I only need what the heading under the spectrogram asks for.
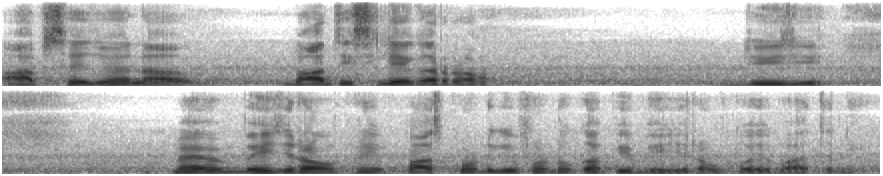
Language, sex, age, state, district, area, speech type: Urdu, male, 45-60, Delhi, North East Delhi, urban, spontaneous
